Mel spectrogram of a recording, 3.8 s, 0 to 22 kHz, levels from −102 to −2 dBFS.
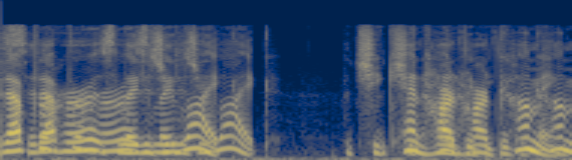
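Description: A second capture path or an out-of-step edit has likely mixed the speech in twice, so throughout the clip a full-band copy trails the original by around a fifth of a second, about 5 dB quieter, giving a dry, undecaying doubled audio track effect.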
